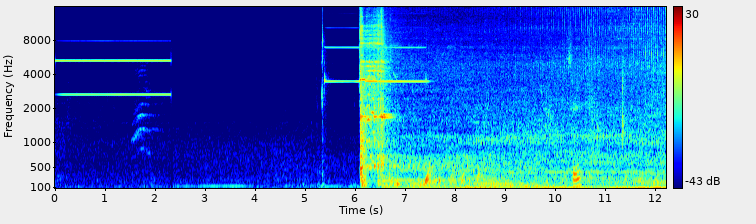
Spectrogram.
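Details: Suzuki 30hp outboard with a no-start fault traced to the neutral safety switch not engaging when shifting from forward to neutral (detent ball/spring suspected); warning beeps, then it starts first try and runs steadily.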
